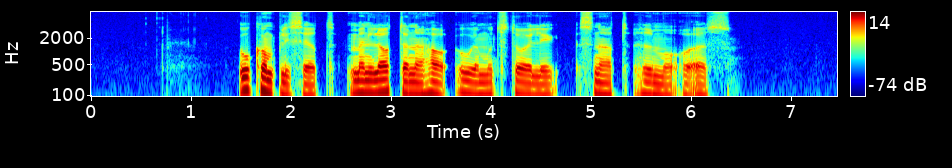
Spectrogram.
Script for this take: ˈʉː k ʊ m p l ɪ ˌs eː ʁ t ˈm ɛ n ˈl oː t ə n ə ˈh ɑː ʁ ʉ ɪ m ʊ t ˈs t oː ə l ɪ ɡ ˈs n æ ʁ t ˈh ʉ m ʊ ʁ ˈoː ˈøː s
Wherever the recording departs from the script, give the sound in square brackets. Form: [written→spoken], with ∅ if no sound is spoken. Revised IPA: ˈʉː k ʊ m p l ɪ ˌs eː ʁ t ˈm ɛ n ˈl oː t ə n ə ˈh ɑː ʁ ʉ ɪ m ʊ t ˈs t oː ə l ɪ ɡ ˈs n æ ʁ t ˈh [ʉ→ʉː] m ʊ ʁ ˈoː ˈøː s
